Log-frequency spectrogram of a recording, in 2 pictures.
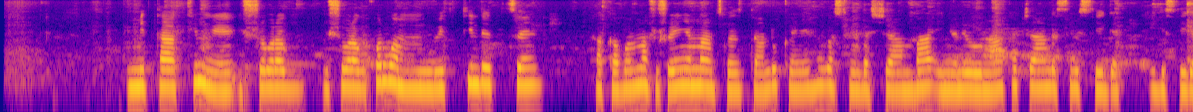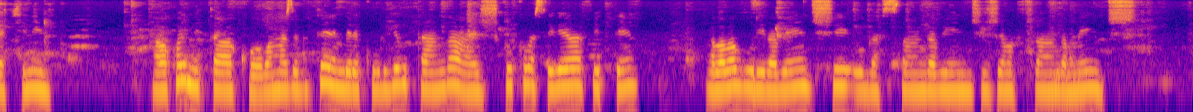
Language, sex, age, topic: Kinyarwanda, female, 25-35, education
